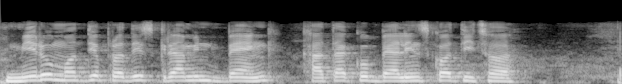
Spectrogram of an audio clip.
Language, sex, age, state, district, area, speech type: Nepali, male, 18-30, West Bengal, Darjeeling, rural, read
